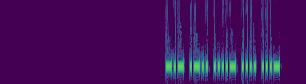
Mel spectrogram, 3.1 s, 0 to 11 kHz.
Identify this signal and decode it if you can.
Morse code, heard as a keyed tone, about 55 wpm, 700 Hz. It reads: KL4HV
